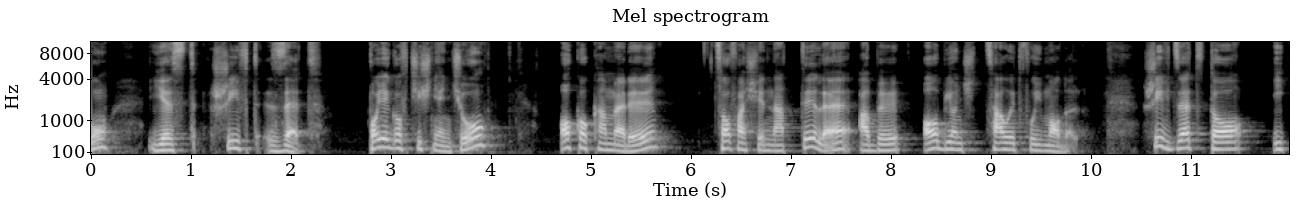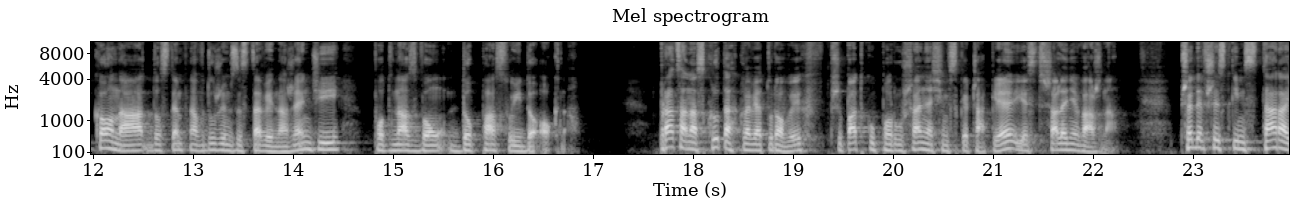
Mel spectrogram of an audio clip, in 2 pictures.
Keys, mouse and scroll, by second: 1.9 shift+z.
